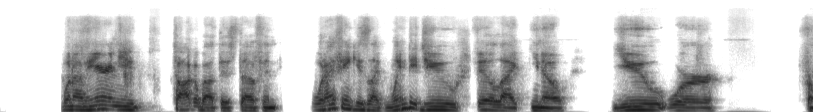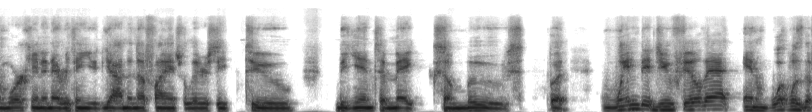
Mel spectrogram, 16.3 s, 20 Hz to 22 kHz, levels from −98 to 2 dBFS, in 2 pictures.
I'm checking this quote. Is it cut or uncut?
cut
